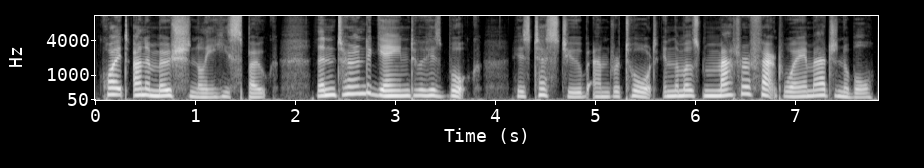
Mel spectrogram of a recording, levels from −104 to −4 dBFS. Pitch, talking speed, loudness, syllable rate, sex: 200 Hz, 175 wpm, -19 LUFS, 5.4 syllables/s, female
